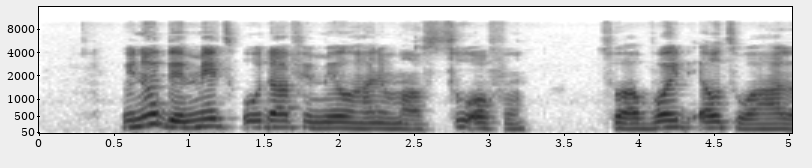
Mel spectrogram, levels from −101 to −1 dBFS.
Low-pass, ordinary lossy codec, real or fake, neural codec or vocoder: 9.9 kHz; none; real; none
